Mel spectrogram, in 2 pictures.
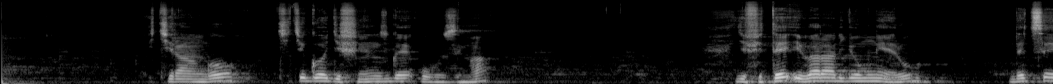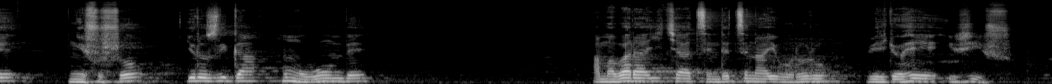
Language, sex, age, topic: Kinyarwanda, male, 18-24, health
